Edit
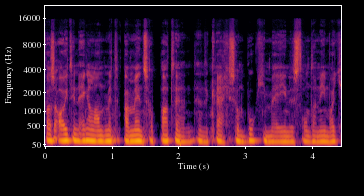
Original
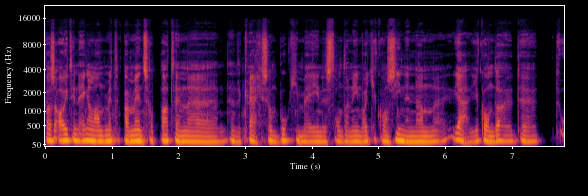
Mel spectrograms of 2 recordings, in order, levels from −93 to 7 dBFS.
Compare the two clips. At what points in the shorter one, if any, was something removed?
0:02.0

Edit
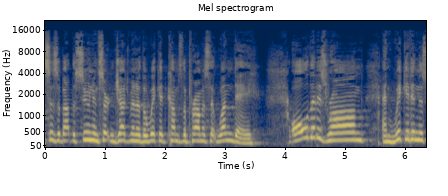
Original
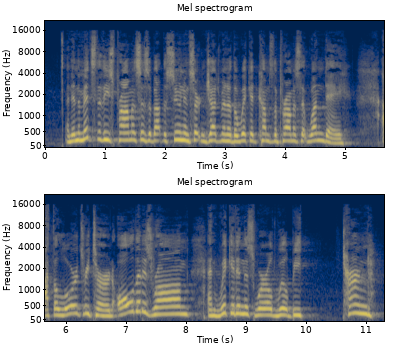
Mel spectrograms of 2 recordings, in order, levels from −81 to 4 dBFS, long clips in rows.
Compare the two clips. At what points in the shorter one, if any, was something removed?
0:04.1

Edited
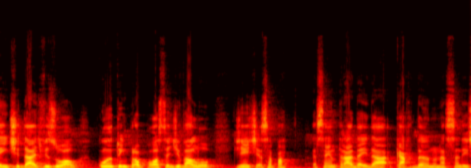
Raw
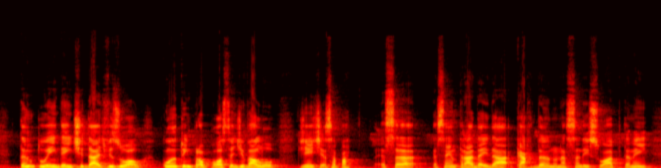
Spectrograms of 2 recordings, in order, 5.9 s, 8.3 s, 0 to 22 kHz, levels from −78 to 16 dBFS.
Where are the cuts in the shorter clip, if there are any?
0:03.8

